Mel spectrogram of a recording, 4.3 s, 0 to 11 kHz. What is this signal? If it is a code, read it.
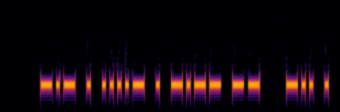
Morse code, heard as a keyed tone, about 25 wpm, 700 Hz. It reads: KE4EYM DE
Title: USA Callsign DE Callsign - 6 Characters - 25wpm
